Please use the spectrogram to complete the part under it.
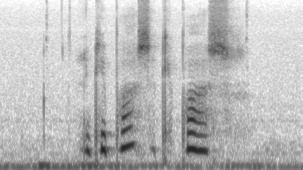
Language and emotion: Russian, neutral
